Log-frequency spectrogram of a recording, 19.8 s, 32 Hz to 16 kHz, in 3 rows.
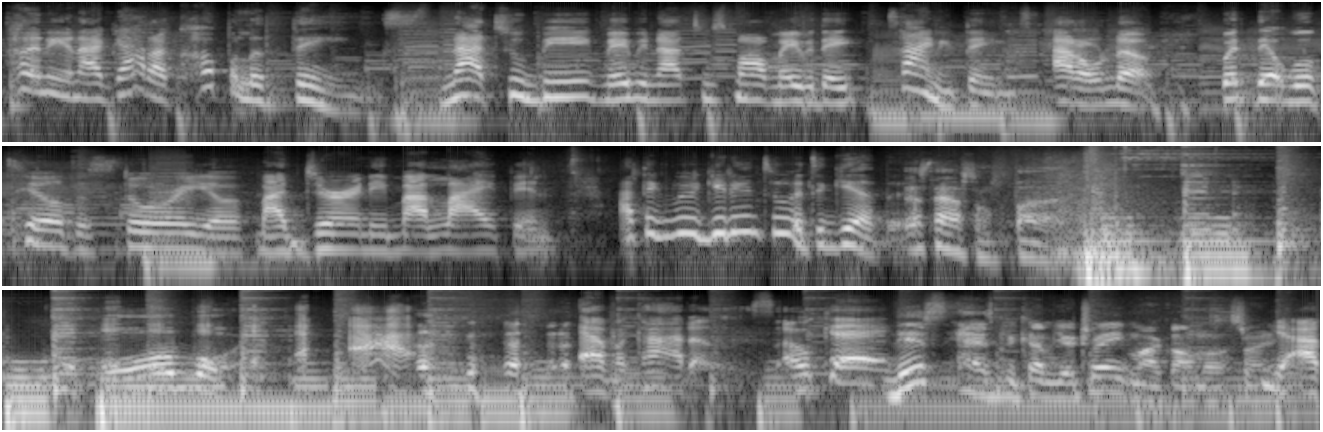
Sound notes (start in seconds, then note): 14.4 Tabitha laughs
